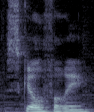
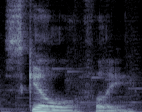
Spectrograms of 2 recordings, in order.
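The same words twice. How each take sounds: First: The word is said plainly without extra emphasis. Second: The word is said with strong pitch emphasis. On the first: "Regular skillfully" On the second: "Intonation skillfully"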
